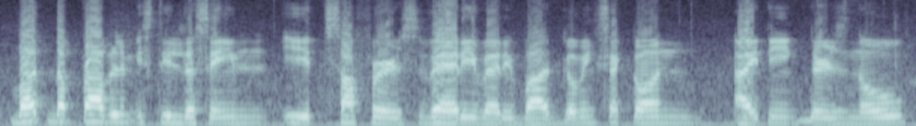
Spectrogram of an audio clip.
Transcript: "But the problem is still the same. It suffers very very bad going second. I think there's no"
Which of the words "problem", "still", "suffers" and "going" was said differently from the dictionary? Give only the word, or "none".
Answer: suffers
